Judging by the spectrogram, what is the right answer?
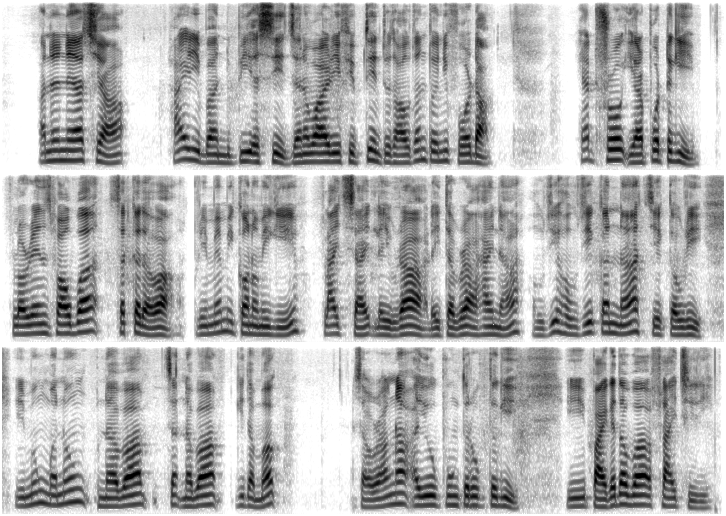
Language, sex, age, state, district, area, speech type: Manipuri, male, 18-30, Manipur, Kangpokpi, urban, read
